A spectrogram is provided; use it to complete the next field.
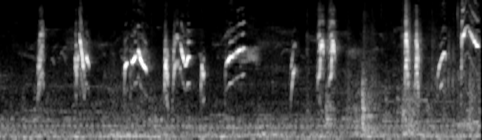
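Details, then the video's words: Lively song of an Orange-bellied leafbird, offered as a lure to start a silent leafbird singing. A rapid jumble of high sharp chips and quick upslurred and downslurred whistles, closely spaced in brisk bursts. "Masteran Burung Siri Siri Gacor, Cocok Buat Pancingan Burung Siri Siri Macet BUNYI"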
